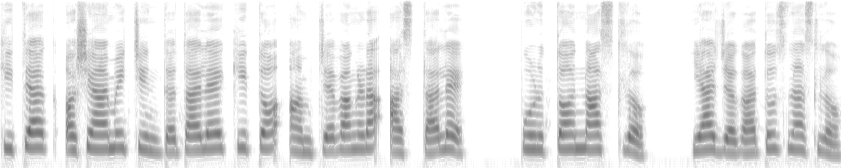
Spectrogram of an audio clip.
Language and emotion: Goan Konkani, neutral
